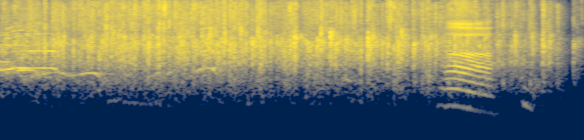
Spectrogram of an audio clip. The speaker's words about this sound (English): What an amazing thing to get an applause on.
